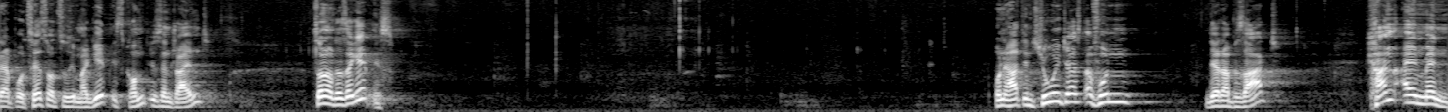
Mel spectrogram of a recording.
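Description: A man lectures with animation through a microphone, with pauses between phrases.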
